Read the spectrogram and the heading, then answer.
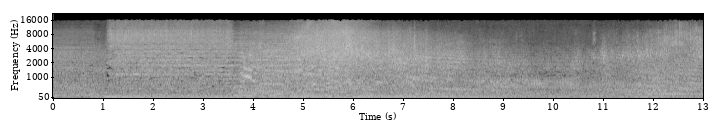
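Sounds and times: propeller aircraft engines droning: 0.0 - 13.0.

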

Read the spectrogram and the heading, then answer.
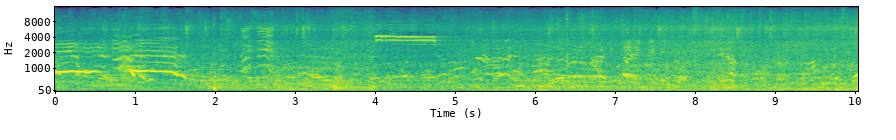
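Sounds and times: spectators' voices: 0.0 - 10.0
referee's whistle blast: 4.0 - 4.9.

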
